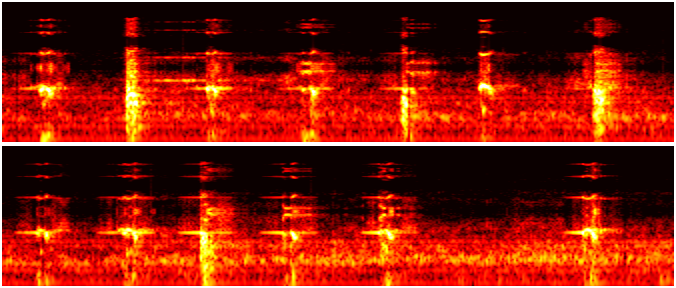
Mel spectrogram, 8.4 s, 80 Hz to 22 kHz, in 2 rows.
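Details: A pair of peregrine falcons at Włocławek, morning of 26 February 2023, gives a steady run of short, harsh, grating calls, about two per second, with a constant low hum beneath.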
